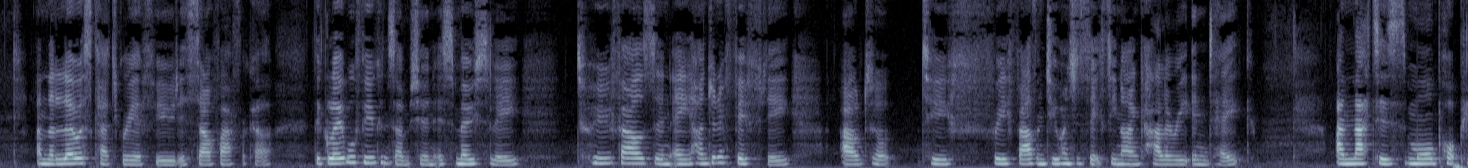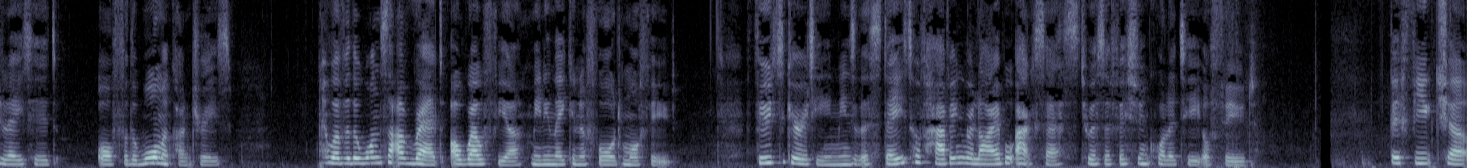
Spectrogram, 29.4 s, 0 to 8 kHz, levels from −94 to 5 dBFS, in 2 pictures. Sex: female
